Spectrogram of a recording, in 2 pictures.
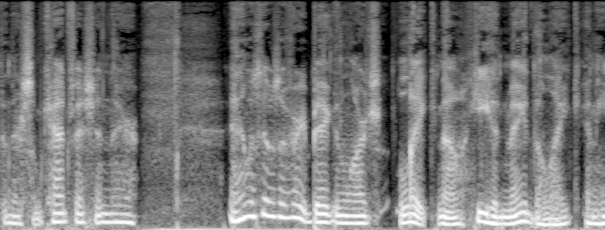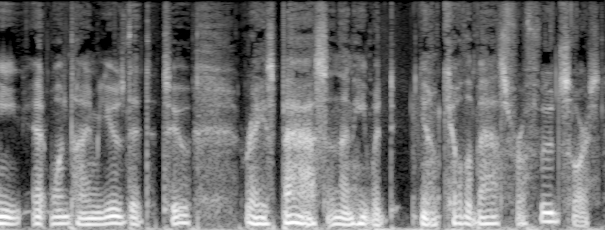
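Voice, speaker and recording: A man playing a serious doctor, telling a horror story in a husky voice with deliberate, halting pauses for an ASMR podcast. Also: on the low side, dark tone, dry recording. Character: male doctor recounting a creature hunt, measured and serious. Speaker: storyteller narrator.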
